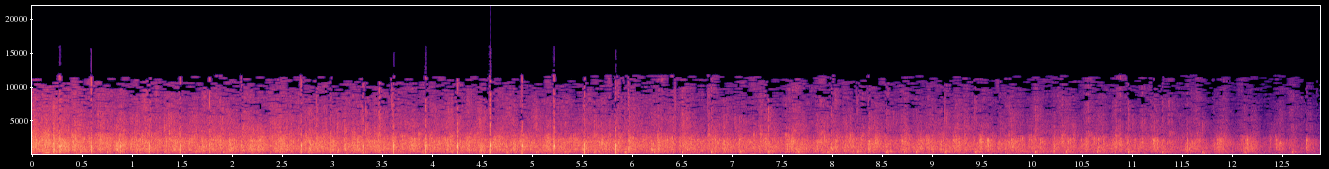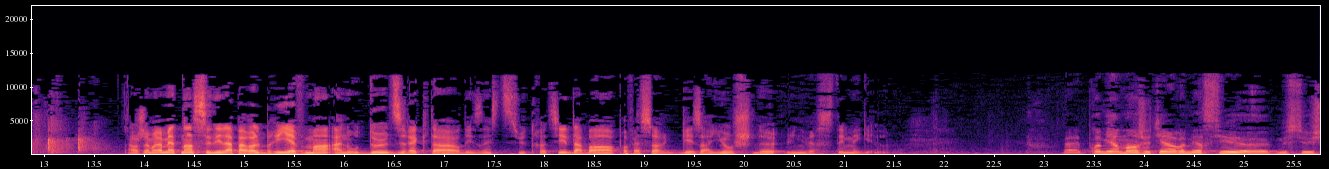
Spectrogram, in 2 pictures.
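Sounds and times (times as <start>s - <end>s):
audience applause: 0.0s - 13.7s
speech: 13.9s - 21.6s, 23.2s - 25.7s.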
